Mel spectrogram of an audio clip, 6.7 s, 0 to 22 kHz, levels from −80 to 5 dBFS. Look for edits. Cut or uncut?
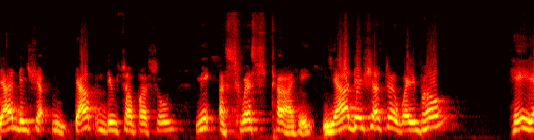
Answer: cut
